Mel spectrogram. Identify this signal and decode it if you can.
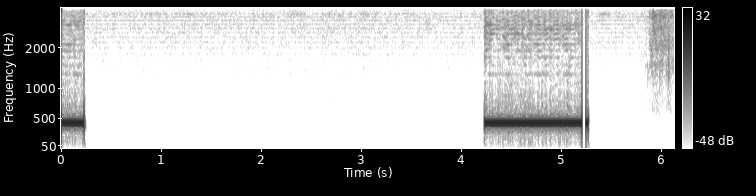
Ringback tone (Europe, 425 Hz).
